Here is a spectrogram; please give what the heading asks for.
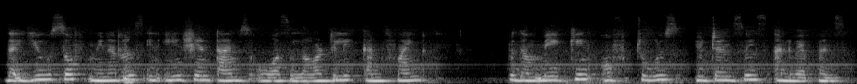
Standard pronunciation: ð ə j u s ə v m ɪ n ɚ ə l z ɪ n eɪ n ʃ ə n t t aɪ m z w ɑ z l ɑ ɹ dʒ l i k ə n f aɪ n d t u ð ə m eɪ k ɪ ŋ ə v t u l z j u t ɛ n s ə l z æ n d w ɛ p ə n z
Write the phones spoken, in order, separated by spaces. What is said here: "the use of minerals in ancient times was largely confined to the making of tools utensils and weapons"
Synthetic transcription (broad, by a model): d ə j u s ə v m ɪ n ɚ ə l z ɪ n eɪ n ʃ ə n t t aɪ m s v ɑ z l ɑ ɹ dʒ l i k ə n f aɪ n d t u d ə m eɪ k ɪ ŋ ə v t u l s j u t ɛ n s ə l s æ n d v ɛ p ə n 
